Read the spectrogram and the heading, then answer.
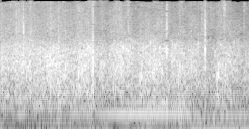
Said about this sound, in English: Oh, go ahead and give the Lord a good hand clap of praise this morning.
